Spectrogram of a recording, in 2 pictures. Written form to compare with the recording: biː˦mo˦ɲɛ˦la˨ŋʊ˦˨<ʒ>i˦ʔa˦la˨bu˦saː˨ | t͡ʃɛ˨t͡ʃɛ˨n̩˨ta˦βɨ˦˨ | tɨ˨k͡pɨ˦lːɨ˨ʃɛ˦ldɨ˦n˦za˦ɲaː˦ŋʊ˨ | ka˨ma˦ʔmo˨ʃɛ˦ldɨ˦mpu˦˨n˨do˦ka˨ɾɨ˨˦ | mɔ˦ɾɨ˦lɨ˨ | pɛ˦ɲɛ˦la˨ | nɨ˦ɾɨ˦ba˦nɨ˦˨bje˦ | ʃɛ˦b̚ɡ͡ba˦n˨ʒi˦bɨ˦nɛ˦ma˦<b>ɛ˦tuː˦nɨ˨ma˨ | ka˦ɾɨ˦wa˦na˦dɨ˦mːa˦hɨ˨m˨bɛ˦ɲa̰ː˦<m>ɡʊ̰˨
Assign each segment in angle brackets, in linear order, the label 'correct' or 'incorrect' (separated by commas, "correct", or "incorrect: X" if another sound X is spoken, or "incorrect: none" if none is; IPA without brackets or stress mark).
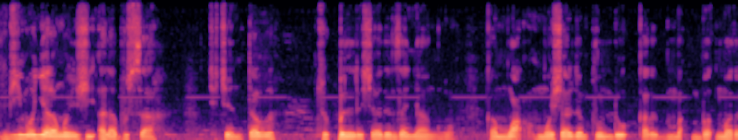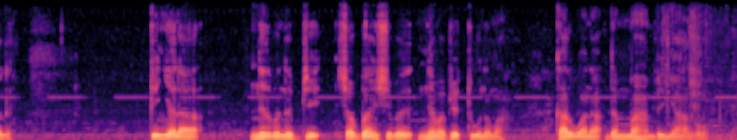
correct, correct, incorrect: ŋ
